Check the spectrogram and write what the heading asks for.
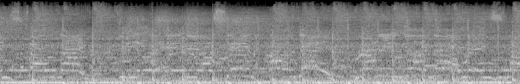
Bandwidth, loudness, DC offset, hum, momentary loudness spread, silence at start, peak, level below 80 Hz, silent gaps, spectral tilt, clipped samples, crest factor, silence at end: over 20 kHz; -9 LUFS; 2%; none; 1 LU; 0 s; 0 dBFS; -16 dBFS; none; -3.5 dB/octave; under 0.1%; 10 dB; 0 s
